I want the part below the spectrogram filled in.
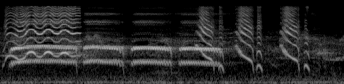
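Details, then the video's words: Laughingthrush singing in a wild-forest voice style with a female's calls, heard as loud, clear, level whistles with wavering ends, then quick falling slurred notes repeated about twice a second. "Khứu hót giọng già rừng kèm tiếng mái"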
